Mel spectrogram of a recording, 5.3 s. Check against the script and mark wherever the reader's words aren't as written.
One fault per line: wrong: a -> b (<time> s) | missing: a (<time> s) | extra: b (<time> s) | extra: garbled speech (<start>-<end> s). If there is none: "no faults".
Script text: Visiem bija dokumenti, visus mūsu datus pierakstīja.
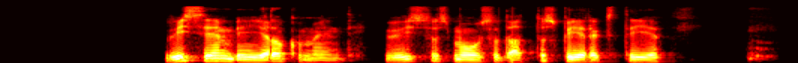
no faults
